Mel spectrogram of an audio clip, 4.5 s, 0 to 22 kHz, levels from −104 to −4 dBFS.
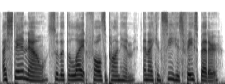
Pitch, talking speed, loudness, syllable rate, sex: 215 Hz, 225 wpm, -17 LUFS, 4.6 syllables/s, female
